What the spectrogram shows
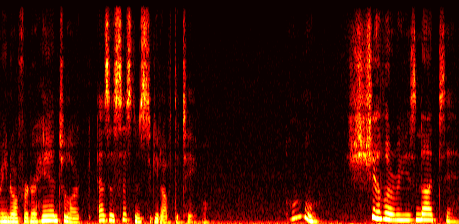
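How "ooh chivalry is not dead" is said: playful teasing through laughter, high and swooping. A woman offered a hand down from the table, to her partner: teasing with a laugh. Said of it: "Lark teased with a laugh".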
